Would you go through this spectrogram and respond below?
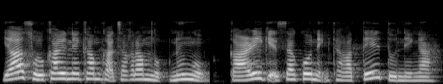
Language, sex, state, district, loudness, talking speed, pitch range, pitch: Garo, female, Meghalaya, South Garo Hills, -16 LUFS, 120 wpm, 190-250 Hz, 230 Hz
